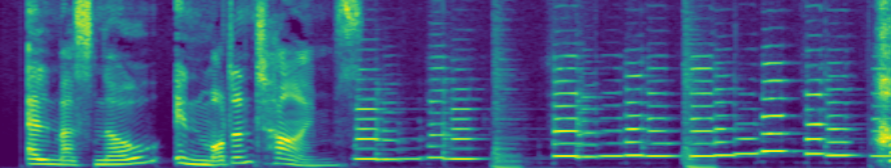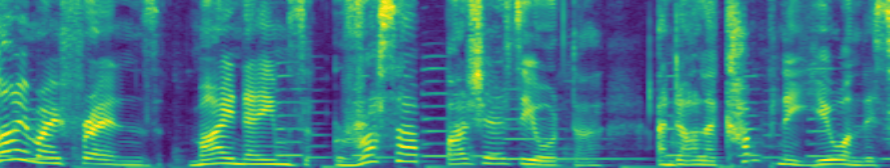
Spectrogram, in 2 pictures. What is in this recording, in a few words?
audioguia english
